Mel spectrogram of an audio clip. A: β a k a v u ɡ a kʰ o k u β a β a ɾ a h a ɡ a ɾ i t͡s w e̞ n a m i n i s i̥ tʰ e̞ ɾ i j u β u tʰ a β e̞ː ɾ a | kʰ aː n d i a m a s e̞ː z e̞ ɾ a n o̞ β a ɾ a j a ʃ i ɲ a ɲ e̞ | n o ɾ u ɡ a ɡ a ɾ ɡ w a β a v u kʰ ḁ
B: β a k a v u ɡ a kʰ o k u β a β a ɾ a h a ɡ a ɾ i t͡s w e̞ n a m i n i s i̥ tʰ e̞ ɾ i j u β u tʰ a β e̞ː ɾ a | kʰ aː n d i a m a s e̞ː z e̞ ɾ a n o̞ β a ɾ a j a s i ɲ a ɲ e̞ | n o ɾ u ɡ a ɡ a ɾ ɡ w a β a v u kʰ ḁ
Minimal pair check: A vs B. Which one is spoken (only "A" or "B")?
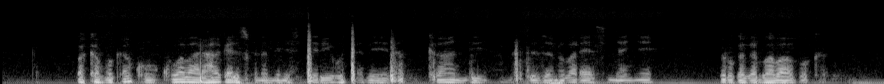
B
